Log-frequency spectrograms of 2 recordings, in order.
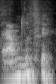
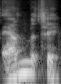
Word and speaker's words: enmity: they call them i' I've said enity in my entire life and I was looking at one is it it's enmity isn't it because it's from animy it's just a personal problem there in pronunciation I thought it was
